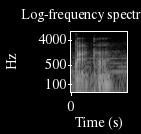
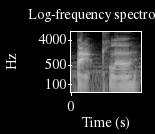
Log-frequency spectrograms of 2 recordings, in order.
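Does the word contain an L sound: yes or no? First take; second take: no; yes. First: The word is said without an L sound. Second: The word is said with an L sound. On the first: "I've always pronounced it bucker" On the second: "I know it's pronounced buckler"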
